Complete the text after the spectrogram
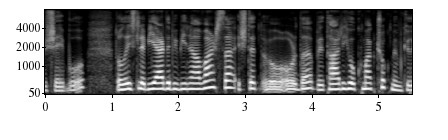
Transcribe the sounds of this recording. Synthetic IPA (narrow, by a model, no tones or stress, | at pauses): biʃejbṵd̪̥o̞lˠajɯsiːlˠabijæɾd̪ɛbibinaːvaɾsaiʃt̪ʰɛoɾd̪at̪ʰaːɾiɦo̞kʰumakt͡ʃʰo̞kmymcʰy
